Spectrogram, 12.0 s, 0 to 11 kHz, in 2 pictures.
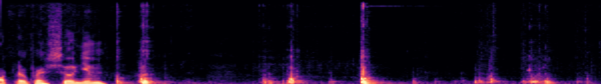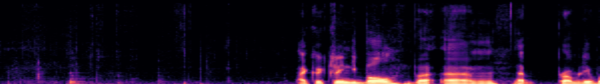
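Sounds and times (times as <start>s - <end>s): handling clicks and knocks: 1.0s - 9.0s.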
